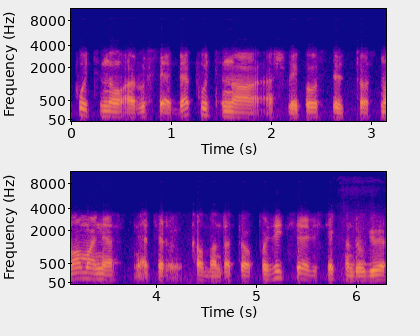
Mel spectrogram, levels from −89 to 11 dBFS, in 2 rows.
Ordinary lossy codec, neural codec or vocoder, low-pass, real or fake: Opus, 32 kbps; none; 9.9 kHz; real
